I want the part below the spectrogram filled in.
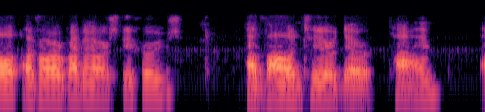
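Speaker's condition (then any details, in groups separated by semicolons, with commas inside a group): Head and neck cancer; survivor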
